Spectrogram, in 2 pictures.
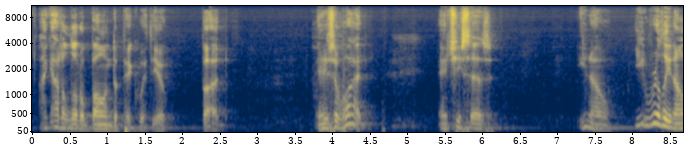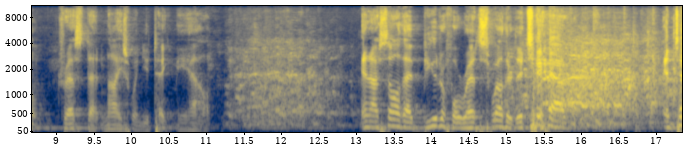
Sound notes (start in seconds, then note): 11.2 audience laughs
